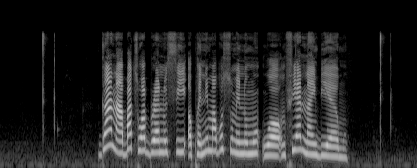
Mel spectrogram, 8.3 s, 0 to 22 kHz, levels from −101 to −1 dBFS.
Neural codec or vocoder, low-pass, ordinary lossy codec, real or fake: none; 10.8 kHz; none; real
